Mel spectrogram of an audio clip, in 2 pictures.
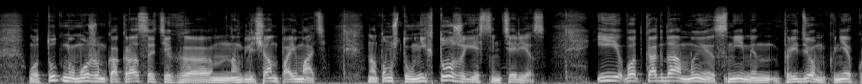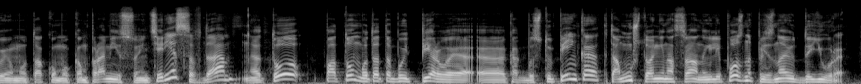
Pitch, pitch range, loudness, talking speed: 125 Hz, 105-155 Hz, -17 LUFS, 175 wpm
